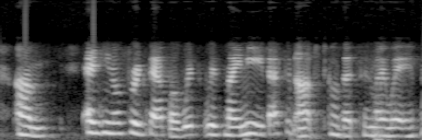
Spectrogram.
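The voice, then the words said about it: Choked-up, emotional voice. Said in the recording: “I get a little choked up.”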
